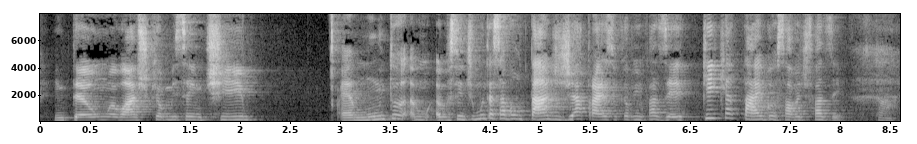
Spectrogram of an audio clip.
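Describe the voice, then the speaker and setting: Noticeable background noise sits behind a woman speaking at a moderate pace in a fairly high pitch. Her tone is animated, with ordinary pitch variation and big swings in loudness. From Brazil, Roraima (Boa Vista). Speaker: social media humorist. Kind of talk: casual chat.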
